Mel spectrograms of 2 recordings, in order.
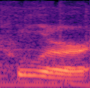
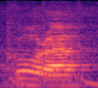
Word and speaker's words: Cooler: His name is Cooler, not Kura.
